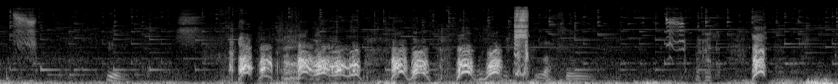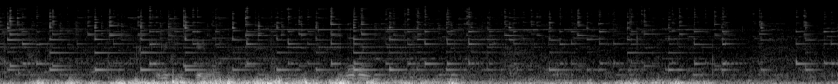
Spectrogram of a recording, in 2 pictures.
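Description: Shepherd dogs barking, a quick run of barks between about two and five seconds in and one more bark a couple of seconds later. Wind rumbles on the microphone.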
